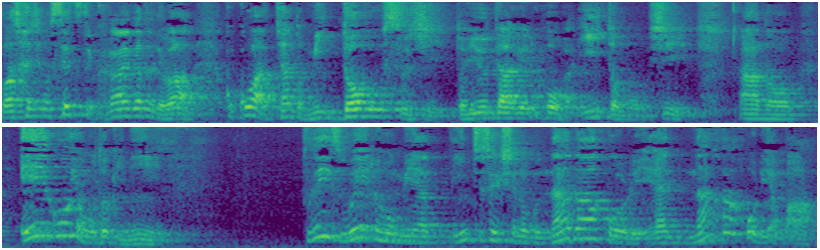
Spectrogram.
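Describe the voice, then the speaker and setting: A man's voice: mid-range voice, warm tone. A man with a Kansai accent talking through his views in a casual, chatty monologue, often laughing between points. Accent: Kansai Japanese. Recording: roomy echo.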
